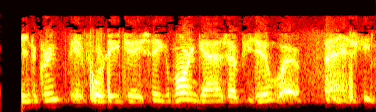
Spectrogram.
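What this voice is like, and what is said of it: Slightly hoarse voice. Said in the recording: “I'm a little hoarse this morning.”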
